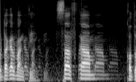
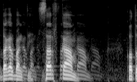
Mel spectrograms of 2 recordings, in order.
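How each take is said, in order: No difference in how they are said.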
